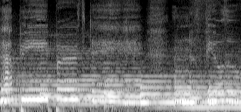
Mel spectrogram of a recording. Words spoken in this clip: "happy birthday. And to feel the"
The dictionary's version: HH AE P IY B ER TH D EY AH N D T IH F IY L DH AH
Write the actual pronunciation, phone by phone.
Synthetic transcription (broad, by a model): HH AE P IY B ER TH D EY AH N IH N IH F IY L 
